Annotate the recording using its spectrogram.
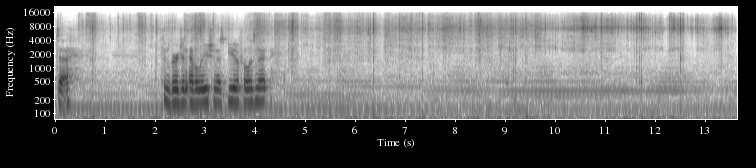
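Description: Fresh herb leaves rustle and crackle as hands strip them from their stems.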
